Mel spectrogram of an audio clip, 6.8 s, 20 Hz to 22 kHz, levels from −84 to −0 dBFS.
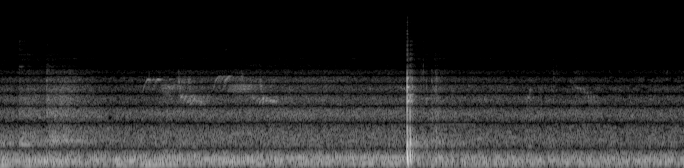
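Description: From the start to the end of the clip there is a channel delay (comb filtering) fault. One channel arrives late by roughly one and a half milliseconds, and when the two are folded to mono the shared content cancels at a series of evenly spaced frequencies, the first around 400 Hz and the rest repeating at regular intervals above it. These fixed notches give the whole sound a hollow, phasey colour that never changes over time.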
